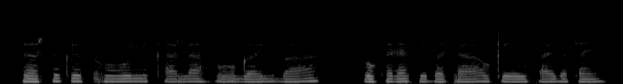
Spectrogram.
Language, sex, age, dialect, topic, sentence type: Bhojpuri, female, 18-24, Southern / Standard, agriculture, question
